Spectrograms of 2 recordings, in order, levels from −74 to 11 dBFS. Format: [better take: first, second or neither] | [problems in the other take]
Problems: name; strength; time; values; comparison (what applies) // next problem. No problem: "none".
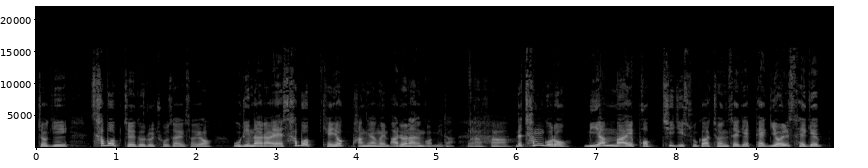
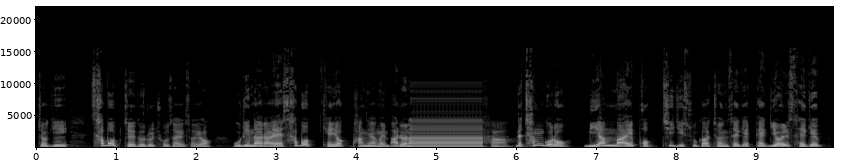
first | audio freezing; at 4.5 s for 1 s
